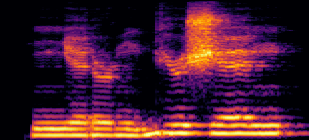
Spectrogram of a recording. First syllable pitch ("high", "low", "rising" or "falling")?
low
